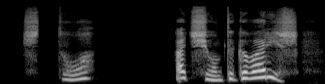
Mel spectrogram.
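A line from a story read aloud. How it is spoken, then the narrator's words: Muttering. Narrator (Russian): забормотал я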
